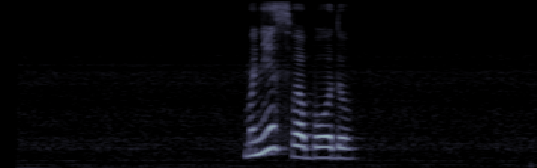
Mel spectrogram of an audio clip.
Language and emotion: Russian, neutral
